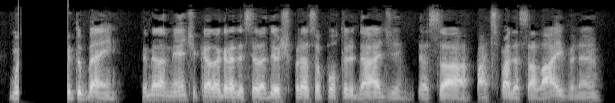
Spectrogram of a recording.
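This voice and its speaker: A man with a Carioca accent and a medium pitch, ordinary pitch variation and a moderate pace, dry and close with no echo against a quiet background. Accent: Carioca accent, noticeable. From Rio de Janeiro, Brazil. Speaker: pastor and theology professor. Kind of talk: live stream interview. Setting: Instagram live video.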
